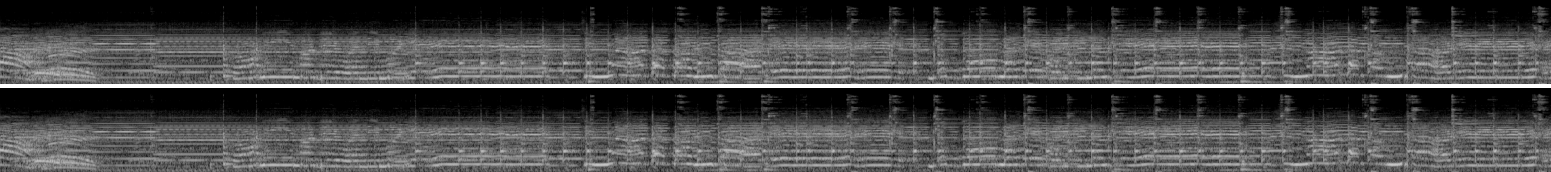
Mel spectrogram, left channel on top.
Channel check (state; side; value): identical; both; correlation 1.00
